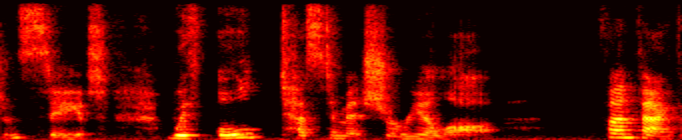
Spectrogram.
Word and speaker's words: sharia: states with old testament sharia law fun fact the first time i said that word out loud i pronounced it shariah like shania shariah twain uh and yes sharia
